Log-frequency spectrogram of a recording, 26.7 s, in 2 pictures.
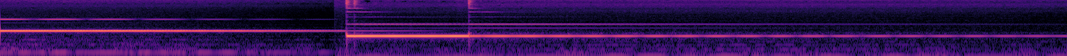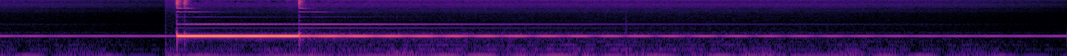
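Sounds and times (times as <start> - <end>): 
bending bell tone: 0.0 - 10.5, 15.5 - 22.3.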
